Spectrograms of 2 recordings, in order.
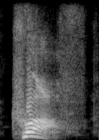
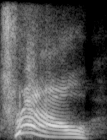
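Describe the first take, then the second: First: The word ends with an f sound. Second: The word ends in a vowel, no f. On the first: The speaker calls it right. "It is pronounced trough" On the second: The speaker calls it wrong. "not trow"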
